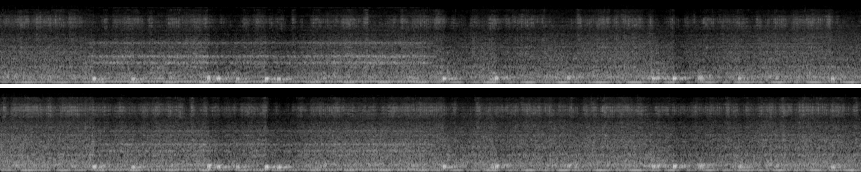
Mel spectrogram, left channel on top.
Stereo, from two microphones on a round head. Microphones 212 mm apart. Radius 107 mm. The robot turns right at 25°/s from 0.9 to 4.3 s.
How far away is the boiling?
About 7 m.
